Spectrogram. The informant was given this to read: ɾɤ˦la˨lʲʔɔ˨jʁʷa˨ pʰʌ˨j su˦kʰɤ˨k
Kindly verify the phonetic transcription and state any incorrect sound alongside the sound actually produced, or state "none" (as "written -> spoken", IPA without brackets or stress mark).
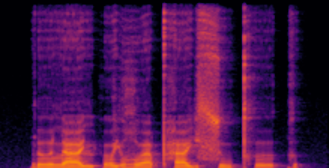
ʌ˨ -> a˨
